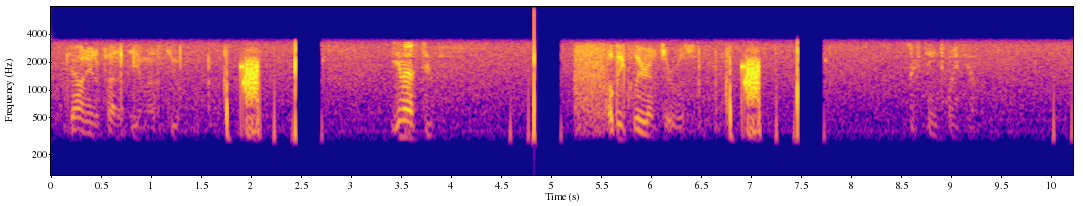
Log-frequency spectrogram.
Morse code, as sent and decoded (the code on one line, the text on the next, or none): none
